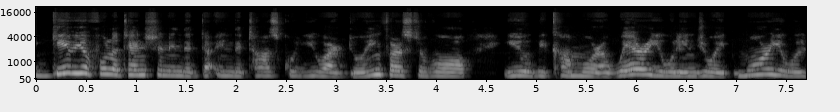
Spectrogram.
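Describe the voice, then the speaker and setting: A woman with a Greek accent talks at a moderate pace with hardly any pauses, using lively intonation at a fairly high pitch. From Greece. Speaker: psychic reader and intuitive coach. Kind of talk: live-stream reading for viewers. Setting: live video stream. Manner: halting, with self-corrections.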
